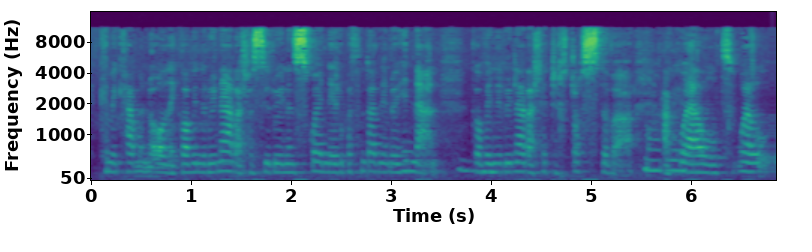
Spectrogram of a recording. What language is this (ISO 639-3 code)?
cym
